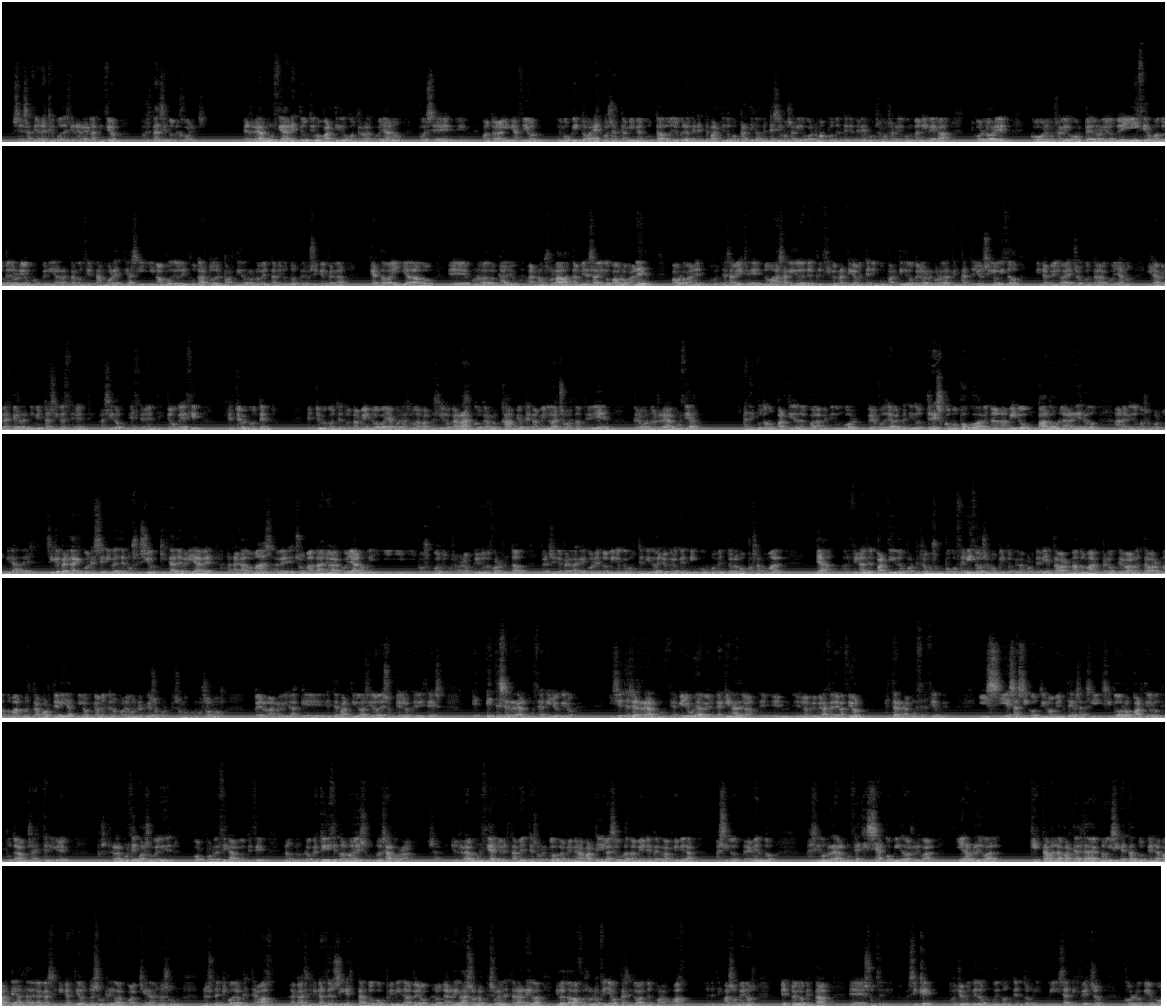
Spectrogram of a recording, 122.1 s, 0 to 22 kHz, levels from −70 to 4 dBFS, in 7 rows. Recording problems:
off-mic speech; far
room echo; slight; dies away in 0.4 s
electrical hum; noticeable; throughout; 60 Hz, 10 dB below the speech
abrupt cut into speech; at the end

